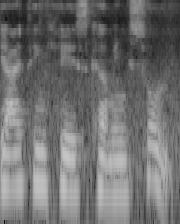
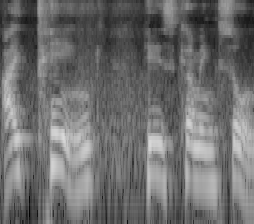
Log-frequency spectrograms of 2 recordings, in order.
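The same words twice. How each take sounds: First: No word gets special stress. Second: The word think gets the stress. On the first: A plain statement that he is coming soon. "খুব সাধারণভাবে" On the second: It is only a belief that he is coming. "এই থিঙ্কের উপর একটু intonation স্ট্রেসটা বেশি দেয়"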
